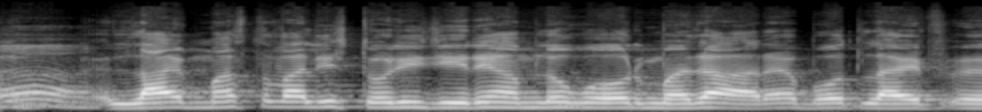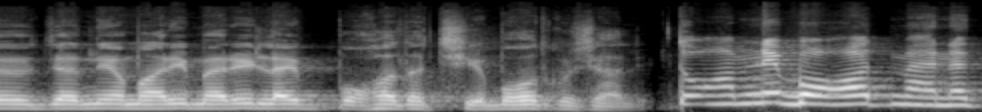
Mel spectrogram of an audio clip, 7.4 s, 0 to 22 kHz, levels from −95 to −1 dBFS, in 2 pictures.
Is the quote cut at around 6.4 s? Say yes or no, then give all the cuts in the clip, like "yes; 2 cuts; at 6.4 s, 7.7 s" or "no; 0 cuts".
yes; 1 cut; at 6.4 s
